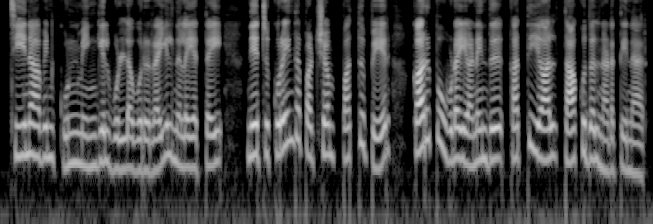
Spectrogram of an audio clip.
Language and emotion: Tamil, neutral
